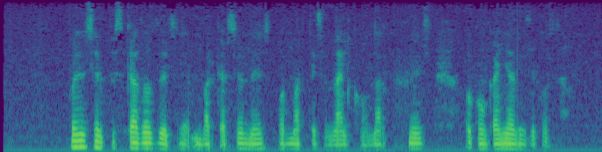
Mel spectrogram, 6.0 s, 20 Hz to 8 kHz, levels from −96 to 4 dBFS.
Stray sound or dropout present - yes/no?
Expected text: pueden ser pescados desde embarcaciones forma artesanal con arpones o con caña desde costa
yes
